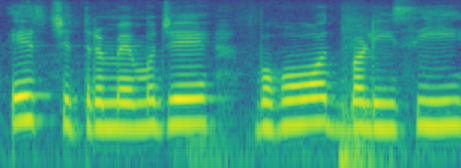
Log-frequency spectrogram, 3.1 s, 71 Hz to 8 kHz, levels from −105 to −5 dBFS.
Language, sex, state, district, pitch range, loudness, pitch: Hindi, female, Madhya Pradesh, Bhopal, 225-250 Hz, -14 LUFS, 235 Hz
